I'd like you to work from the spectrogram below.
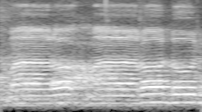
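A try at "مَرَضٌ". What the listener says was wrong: Jangan terburu-buru. Itu terburu-buru tapi apa ya? Apa namanya kalau Umi itu sistemnya temponya cepat tapi tidak terburu-buru.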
